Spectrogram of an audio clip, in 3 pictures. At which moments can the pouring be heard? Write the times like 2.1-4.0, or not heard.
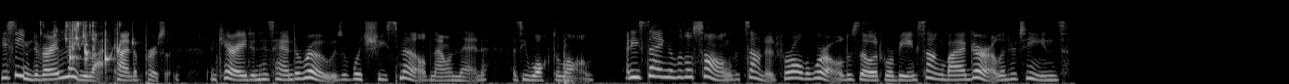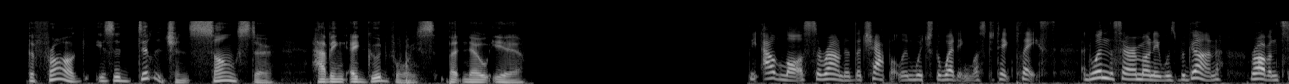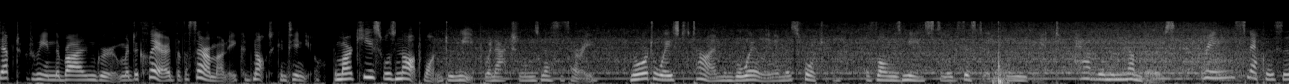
0.4-1.4.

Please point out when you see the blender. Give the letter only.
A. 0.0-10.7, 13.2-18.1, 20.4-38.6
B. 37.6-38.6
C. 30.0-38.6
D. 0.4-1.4
C.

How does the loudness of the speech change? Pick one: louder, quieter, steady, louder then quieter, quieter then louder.
steady.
